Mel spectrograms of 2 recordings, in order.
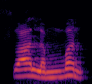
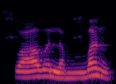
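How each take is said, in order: First: The word has no va syllable after sva. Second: The word has a va syllable after sva. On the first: The speaker calls it wrong. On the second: The speaker calls it right.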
